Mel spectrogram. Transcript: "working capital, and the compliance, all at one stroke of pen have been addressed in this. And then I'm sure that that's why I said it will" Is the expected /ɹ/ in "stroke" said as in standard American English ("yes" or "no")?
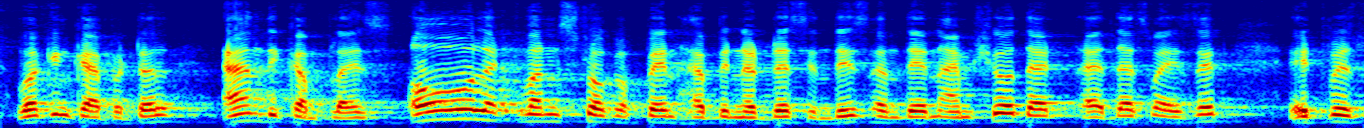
no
